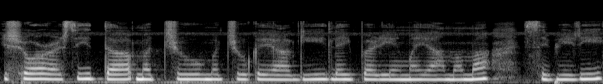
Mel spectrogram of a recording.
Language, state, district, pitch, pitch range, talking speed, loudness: Manipuri, Manipur, Imphal West, 235 Hz, 225-240 Hz, 100 wpm, -13 LUFS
